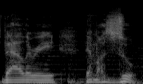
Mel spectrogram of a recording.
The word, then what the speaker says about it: Valérie Damaseau: And I have Miss Valérie Damaseau.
